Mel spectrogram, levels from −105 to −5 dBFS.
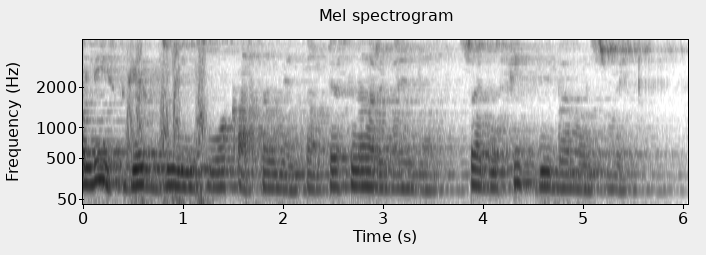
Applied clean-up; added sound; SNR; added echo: none; Zipper (clothing); 16 dB; reverberation time 1.7 s.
